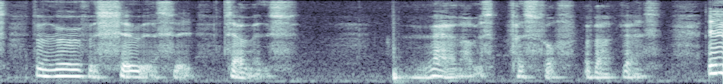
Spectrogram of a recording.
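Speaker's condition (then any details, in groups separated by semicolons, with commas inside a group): Head and neck cancer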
